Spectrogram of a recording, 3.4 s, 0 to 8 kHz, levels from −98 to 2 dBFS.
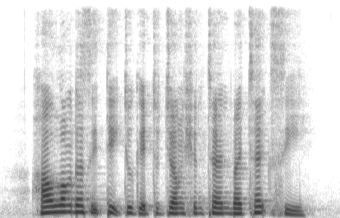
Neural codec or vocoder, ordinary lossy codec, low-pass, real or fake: none; none; none; real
